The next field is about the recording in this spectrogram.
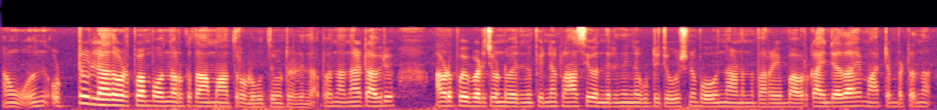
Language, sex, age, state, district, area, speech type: Malayalam, female, 45-60, Kerala, Idukki, rural, spontaneous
